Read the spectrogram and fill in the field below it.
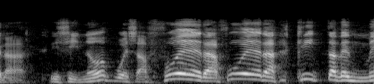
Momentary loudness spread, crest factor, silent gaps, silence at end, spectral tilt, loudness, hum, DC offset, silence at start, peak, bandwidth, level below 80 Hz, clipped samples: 15 LU; 16 dB; none; 0 s; -3.5 dB/octave; -17 LUFS; none; under 0.1%; 0 s; -2 dBFS; 9 kHz; -60 dBFS; under 0.1%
